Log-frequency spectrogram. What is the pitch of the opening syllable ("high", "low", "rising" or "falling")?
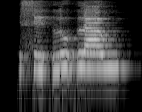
low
